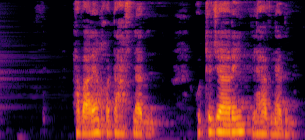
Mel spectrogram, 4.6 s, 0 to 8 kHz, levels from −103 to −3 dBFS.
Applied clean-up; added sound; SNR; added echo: classical method WPE with log-MMSE.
